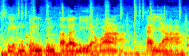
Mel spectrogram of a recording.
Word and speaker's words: คยา: ที่ เรา ออก เสียง เป็น อินตรา เดียว ว่า กายา มี นะ ใน ปัจจุบัน เนี่ย มี ข้อ สันนิษฐาน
